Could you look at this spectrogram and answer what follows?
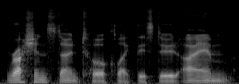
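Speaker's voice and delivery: ordinary delivery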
